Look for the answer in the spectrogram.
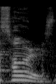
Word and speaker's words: Seoul: tulisannya Seoul, tapi bacanya Seoul.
